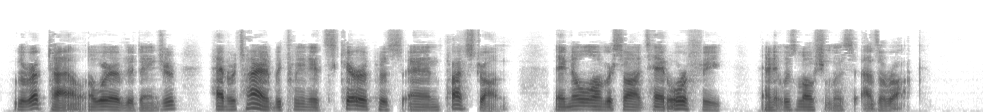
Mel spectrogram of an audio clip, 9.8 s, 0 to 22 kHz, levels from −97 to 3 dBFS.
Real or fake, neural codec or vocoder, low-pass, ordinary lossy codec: fake; codec, 24 kHz, 1 kbps, SNAC; 7.2 kHz; MP3, 32 kbps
